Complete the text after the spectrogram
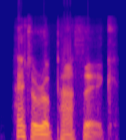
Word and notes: Heteropathic: British English

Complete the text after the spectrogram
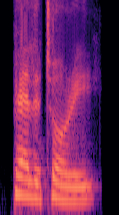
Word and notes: pellitory: Indian

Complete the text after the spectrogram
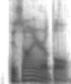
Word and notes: desirable: American English

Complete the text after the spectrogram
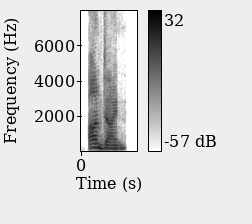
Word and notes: undine: Indian

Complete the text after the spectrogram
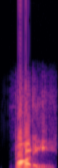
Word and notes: bawdy: American English

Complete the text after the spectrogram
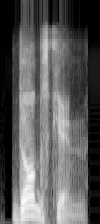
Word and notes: dogskin: British English

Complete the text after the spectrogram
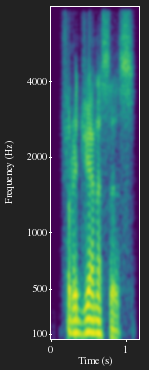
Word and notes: Phytogenesis: American English

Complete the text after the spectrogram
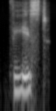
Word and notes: feast: Indian

